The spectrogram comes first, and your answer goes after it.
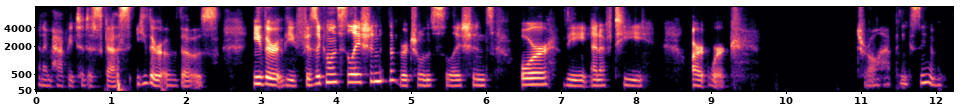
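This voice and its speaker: A woman presenting her art projects in a relaxed online panel talk, with many fillers and restarts, on a video call mic. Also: low voice, a little slow. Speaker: artist and presenter.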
